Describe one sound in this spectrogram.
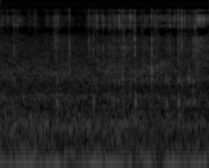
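Water pours into a cup.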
